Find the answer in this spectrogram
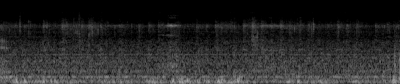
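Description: A hand squeezing and kneading a moist, sticky noodle-and-gram-flour pakora mixture in a bowl, binding it with a little water: soft, irregular squelching, over a steady low hum.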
